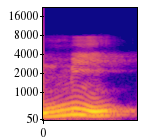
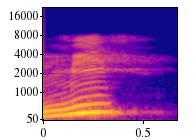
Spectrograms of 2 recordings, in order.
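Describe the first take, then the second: First: Said in the usual way. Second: "mi" said high and pointed; stress on mi. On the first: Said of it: "es una posesión". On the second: Shown as a demonstration. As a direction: hit "mi" to show possession. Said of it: "es la posesión".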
